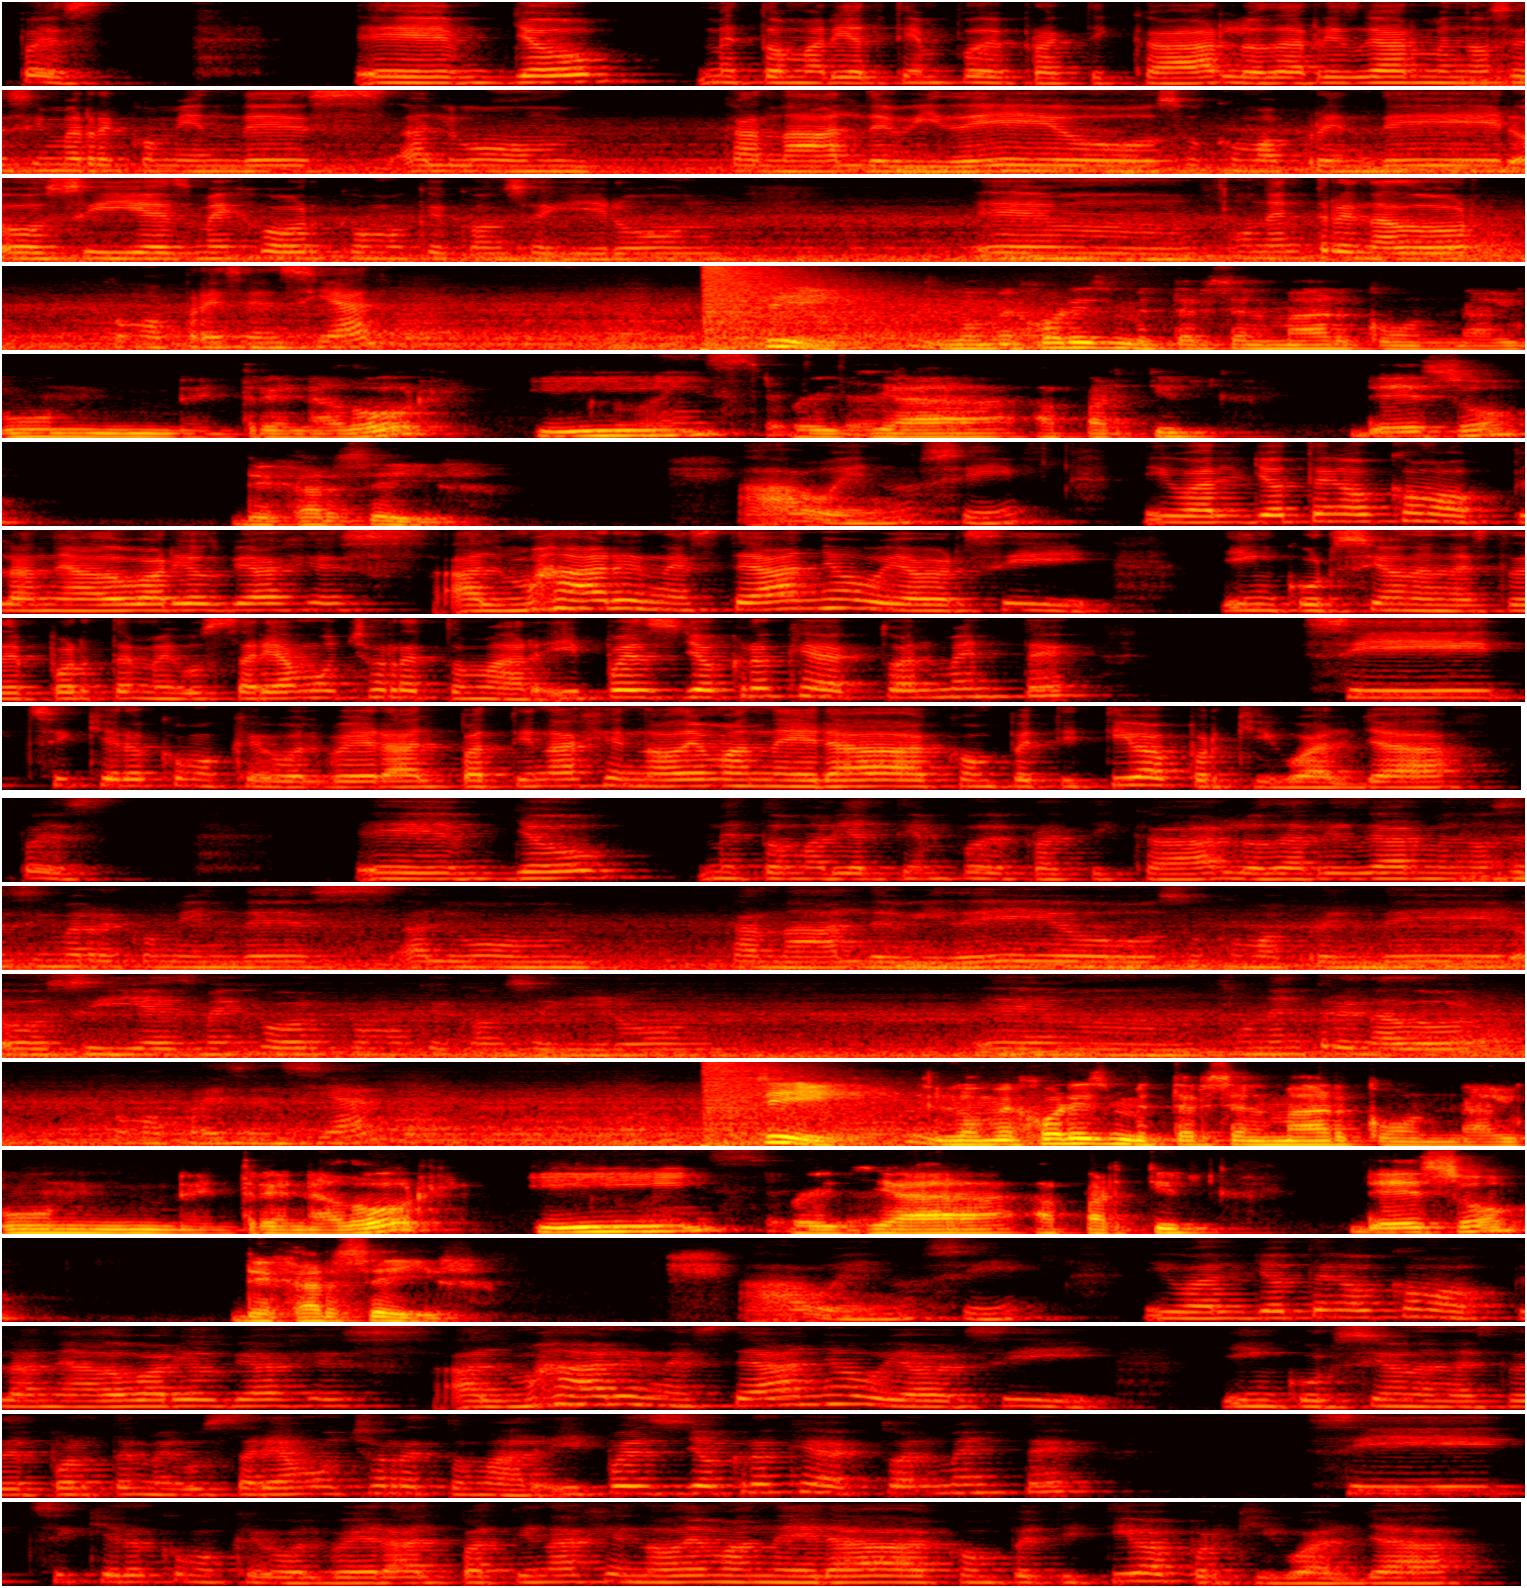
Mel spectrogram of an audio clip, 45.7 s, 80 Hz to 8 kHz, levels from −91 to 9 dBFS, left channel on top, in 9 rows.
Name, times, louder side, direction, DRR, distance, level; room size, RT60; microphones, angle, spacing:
voice 1, 1.2-2.0 2.3-3.6 3.8-7.1 7.5-12.6 13.4-15.1 15.6-16.5 22.3-22.7 23.1-23.3 27.8-28.8 29.2-34.1 34.5-39.1 39.9-45.5, left 4 dB, 65° left, 0.7 m, -34 dB
sound 1, 4.8-18.7, equal, 25° right, 1.8 m, -36 dB
sound 2, 17.6-19.3 19.8-19.9, equal, 10° left, 0.5 m, -27 dB
voice 2, 17.7-21.8 22.1-22.7 22.9-24.4 24.8-25.4 26.2-27.0 27.6-27.8, right 6 dB, 70° right, 0.3 m, -25 dB
5.8 x 3.9 x 4.2 m
head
